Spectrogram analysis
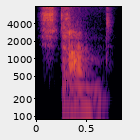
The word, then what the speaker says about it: Strand: Hast du das große Ding gesehen, das da auf den Strand gekracht ist? Yeah, remember the S and T, when they come together like that, it becomes a sh. Strand.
